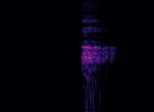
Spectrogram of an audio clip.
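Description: Silence, then a little over a second in, a woman's short audible breath lasting about half a second.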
